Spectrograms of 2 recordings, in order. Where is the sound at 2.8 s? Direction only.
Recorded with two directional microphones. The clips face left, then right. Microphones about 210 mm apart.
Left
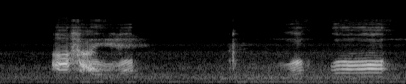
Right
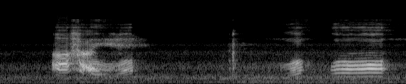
30° right (ahead or behind).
